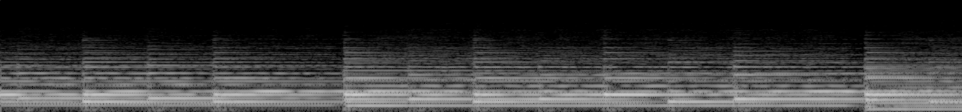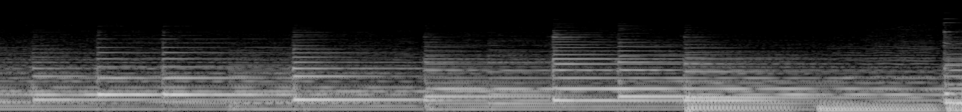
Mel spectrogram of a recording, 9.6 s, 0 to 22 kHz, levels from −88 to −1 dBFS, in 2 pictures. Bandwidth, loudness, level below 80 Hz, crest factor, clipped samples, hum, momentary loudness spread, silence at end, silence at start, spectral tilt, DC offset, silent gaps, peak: 7.2 kHz; -24 LUFS; -40 dBFS; 14 dB; under 0.1%; none; 5 LU; 0 s; 0 s; -8.5 dB/octave; under 0.1%; none; -8 dBFS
